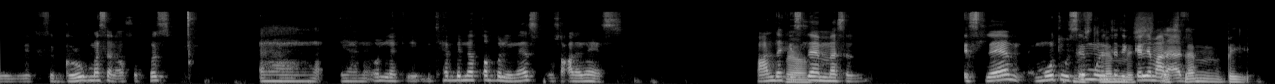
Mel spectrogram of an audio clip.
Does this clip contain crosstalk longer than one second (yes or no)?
yes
